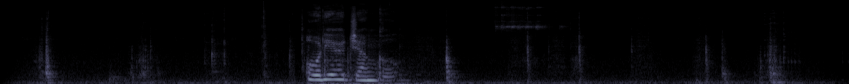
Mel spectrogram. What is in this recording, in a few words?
levers lawnmower metallic clicks movement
